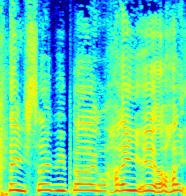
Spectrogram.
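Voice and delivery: very high, mock-tearful fake sobbing. Joking about begging to be taken back: mock crying, pleading. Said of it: "crying my eyes out".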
